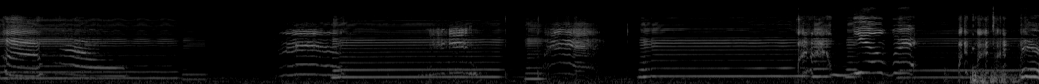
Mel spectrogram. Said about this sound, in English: Gilbert, you silly cat!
